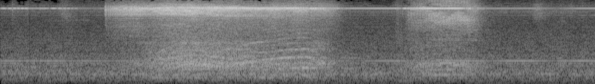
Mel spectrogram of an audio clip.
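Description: An electric motor whirs, rising and falling in pitch as a robotic arm moves.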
